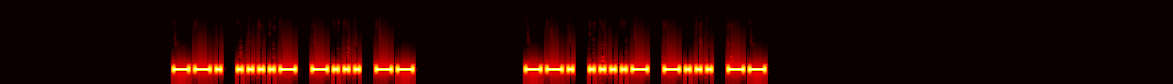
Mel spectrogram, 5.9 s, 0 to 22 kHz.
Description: Morse code, heard as a keyed tone, about 42 wpm, 700 Hz. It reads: G4BM G4BM
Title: DXCC-100 Call Signs - 4 Characters - Repeated 2x - 45wpm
